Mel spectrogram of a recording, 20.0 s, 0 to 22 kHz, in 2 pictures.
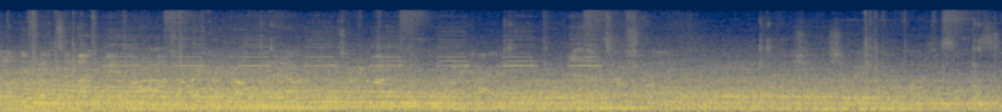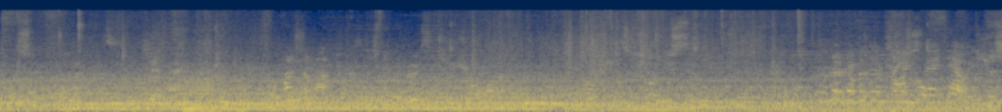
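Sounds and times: bus engine droning: 0:00.0 - 0:20.0
road noise: 0:00.0 - 0:20.0.

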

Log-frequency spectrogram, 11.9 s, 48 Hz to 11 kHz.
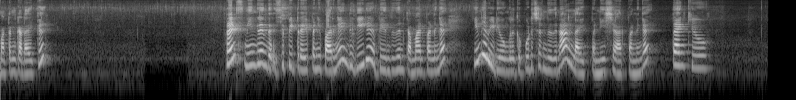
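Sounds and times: low steady hum: 0:00.0 - 0:11.5.

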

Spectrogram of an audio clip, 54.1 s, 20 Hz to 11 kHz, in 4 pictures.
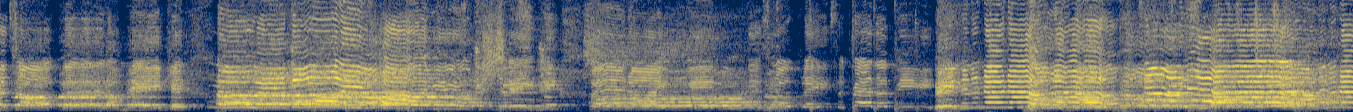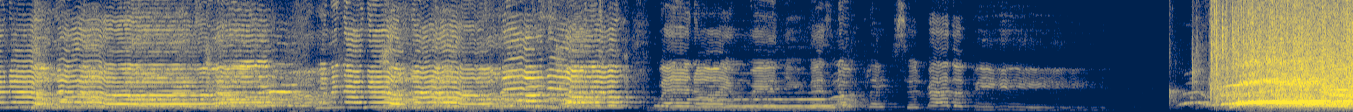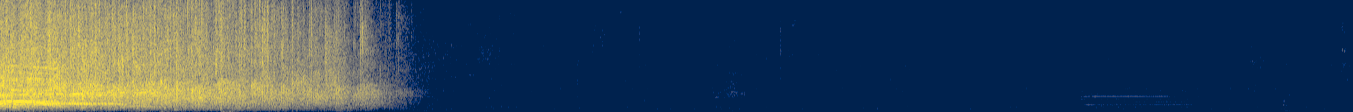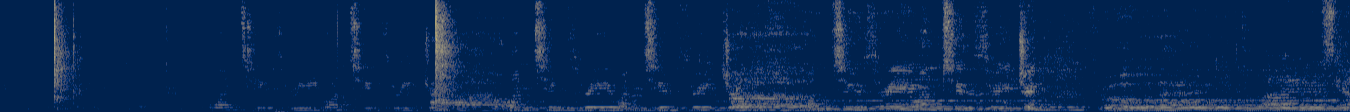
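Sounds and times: women singing in harmony: 0:00.0 - 0:24.7, 0:43.1 - 0:54.0
vocal percussion: 0:02.1 - 0:22.1
whoops and cheers: 0:25.2 - 0:28.9
audience applause: 0:25.2 - 0:31.2.

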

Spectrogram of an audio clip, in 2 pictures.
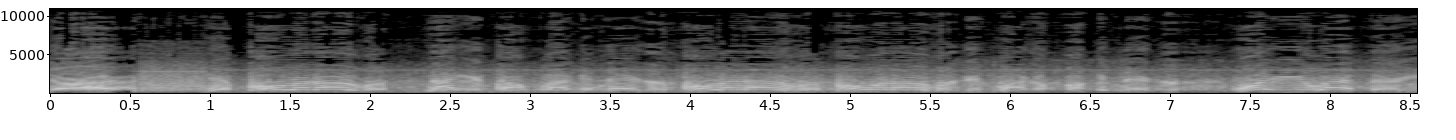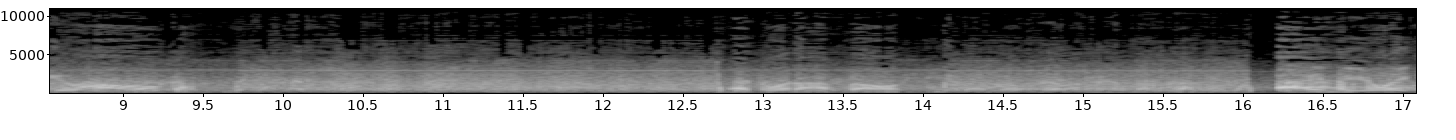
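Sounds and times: voice over radio: 0:00.0 - 0:09.5, 0:12.8 - 0:17.0
radio hiss: 0:00.0 - 0:17.0.

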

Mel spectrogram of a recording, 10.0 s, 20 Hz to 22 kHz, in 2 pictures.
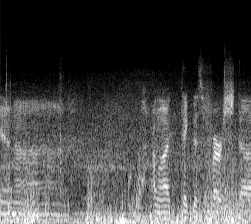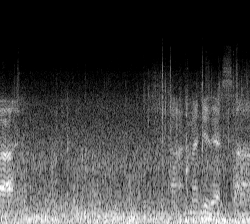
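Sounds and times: wind rushing over microphone: 0:00.0 - 0:10.0.

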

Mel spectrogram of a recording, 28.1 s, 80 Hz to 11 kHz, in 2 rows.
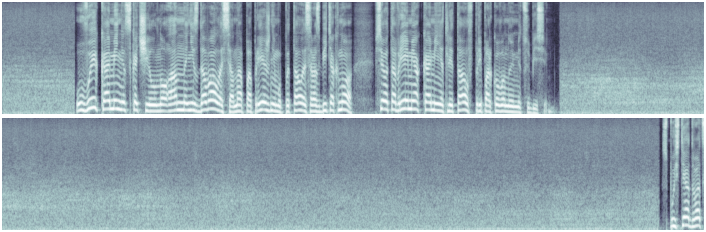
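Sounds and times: even hiss: 0:00.0 - 0:02.4, 0:11.2 - 0:27.3
low hum: 0:11.2 - 0:27.2.

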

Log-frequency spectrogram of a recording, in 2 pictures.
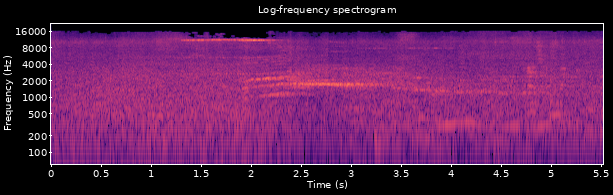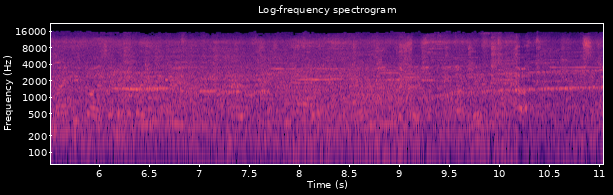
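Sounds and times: train rumble on viaduct: 0:00.0 - 0:11.0.

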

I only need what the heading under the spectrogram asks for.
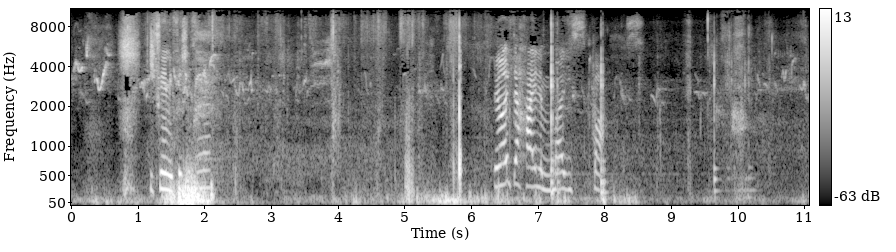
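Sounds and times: faint outdoor ambience: 0:00.0 - 0:11.0
soft bird chirps: 0:00.0 - 0:11.0.

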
